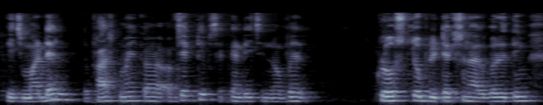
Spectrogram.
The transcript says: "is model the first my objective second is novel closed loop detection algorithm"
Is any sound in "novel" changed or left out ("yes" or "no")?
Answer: yes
